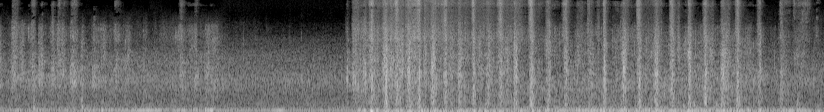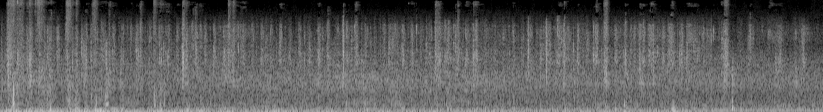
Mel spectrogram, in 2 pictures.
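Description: Dry fallen leaves crunching and rustling under a dog's paws as it walks, a dense irregular crackle that grows louder about a quarter of the way in and eases off over the second half.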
